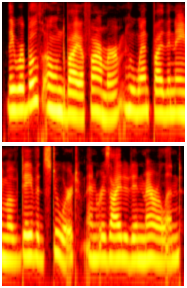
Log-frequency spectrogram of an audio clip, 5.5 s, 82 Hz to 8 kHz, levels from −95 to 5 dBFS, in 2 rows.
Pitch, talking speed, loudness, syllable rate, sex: 215 Hz, 210 wpm, -17 LUFS, 5.4 syllables/s, female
